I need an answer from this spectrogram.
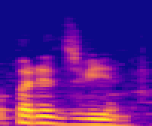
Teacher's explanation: звук ДЗ - це один звук оскільки він знаходиться в корені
